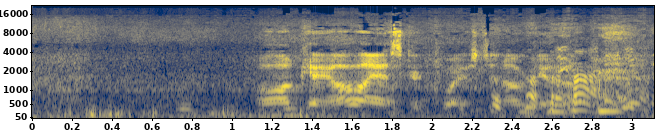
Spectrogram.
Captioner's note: laughter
